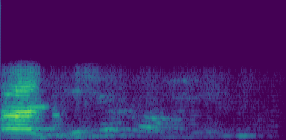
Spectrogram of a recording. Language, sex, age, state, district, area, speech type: Kashmiri, female, 18-30, Jammu and Kashmir, Budgam, rural, conversation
